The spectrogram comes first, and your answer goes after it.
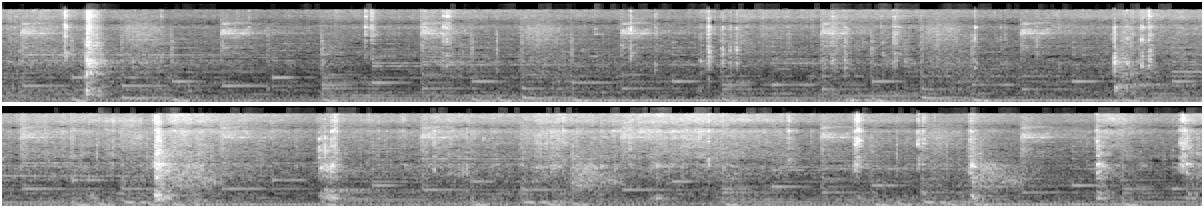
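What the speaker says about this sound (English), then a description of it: "Now it's time to go ahead and flip these over." Ribeye steaks sizzle steadily on a PK charcoal grill just after being flipped, a dense continuous crackle of fat and juices with scattered sharper pops and light ticking from handling, close and loud, with no talk.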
